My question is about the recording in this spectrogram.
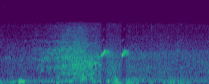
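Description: Roadside street noise: a rushing sound swells and fades over about a second and a half. In the middle of it come two short, high, whistle-like chirps about half a second apart.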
